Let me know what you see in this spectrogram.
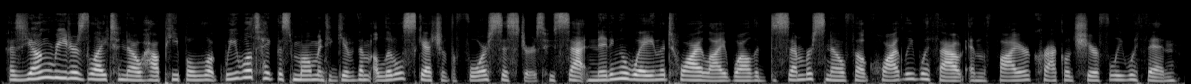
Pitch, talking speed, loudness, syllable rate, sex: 205 Hz, 220 wpm, -20 LUFS, 5.3 syllables/s, female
